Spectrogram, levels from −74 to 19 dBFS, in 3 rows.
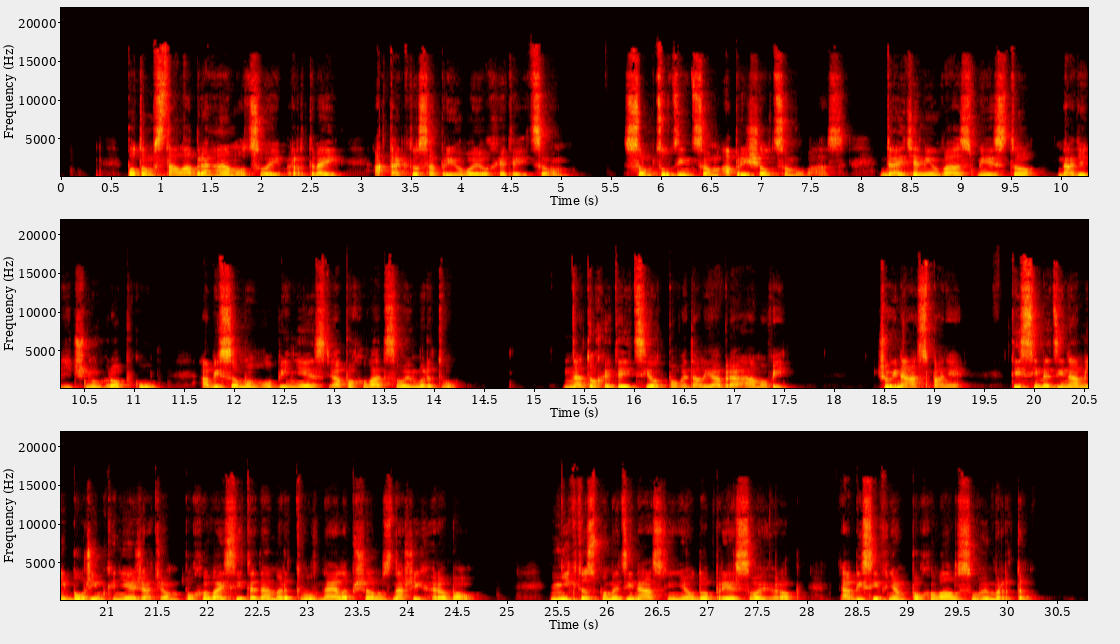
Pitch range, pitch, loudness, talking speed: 115-150 Hz, 125 Hz, -17 LUFS, 135 wpm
